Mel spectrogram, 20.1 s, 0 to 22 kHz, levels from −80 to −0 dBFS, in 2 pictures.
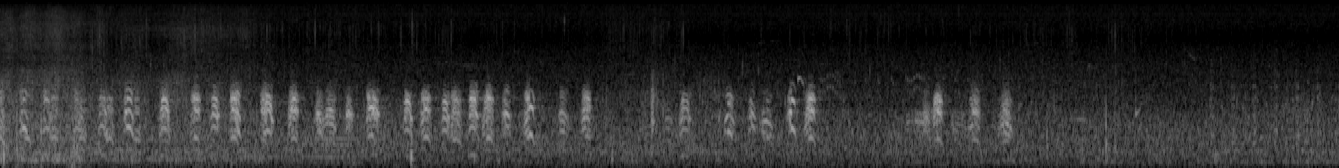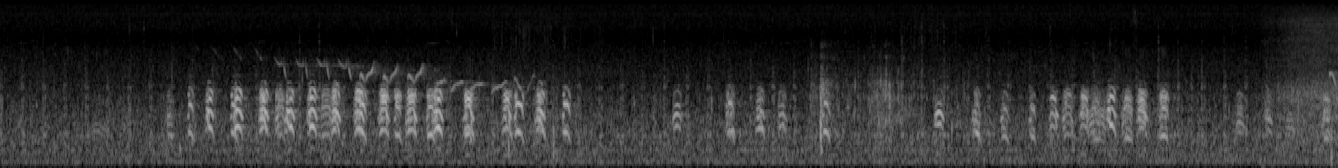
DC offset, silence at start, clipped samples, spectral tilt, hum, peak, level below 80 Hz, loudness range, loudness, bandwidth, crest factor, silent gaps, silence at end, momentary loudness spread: under 0.1%; 0 s; under 0.1%; -2.5 dB/octave; none; -12 dBFS; -70 dBFS; 12 LU; -33 LUFS; over 20 kHz; 22 dB; none; 0 s; 19 LU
